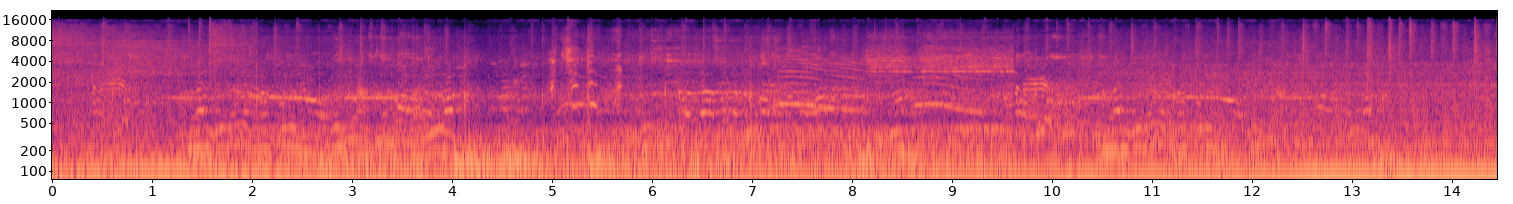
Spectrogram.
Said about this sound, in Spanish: Escuchamos parte de lo que fue este ambiente protagonizado por parte de estos encapuchados quienes bloquean el tránsito y posteriormente lanzan estos elementos combustibles.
